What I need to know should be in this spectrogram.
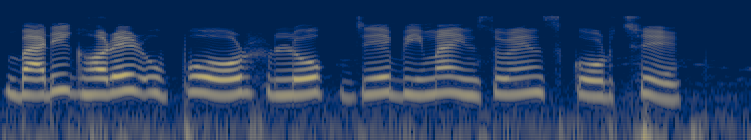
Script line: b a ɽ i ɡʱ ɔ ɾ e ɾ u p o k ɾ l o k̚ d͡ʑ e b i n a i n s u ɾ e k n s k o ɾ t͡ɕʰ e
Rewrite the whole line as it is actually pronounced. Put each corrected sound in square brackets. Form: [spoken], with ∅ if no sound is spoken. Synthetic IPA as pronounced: b a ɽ i ɡʱ ɔ ɾ e ɾ u p o [∅] ɾ l o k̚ d͡ʑ e b i [m] a i n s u ɾ e [∅] n s k o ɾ t͡ɕʰ e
